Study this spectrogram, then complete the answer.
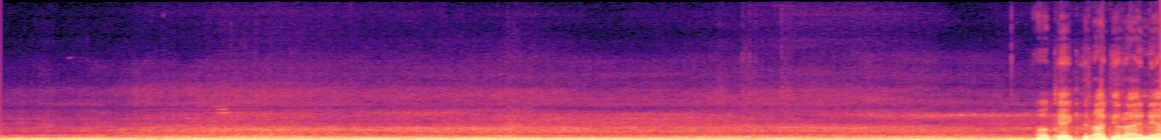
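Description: Small motorcycles hum along a dirt road in traffic.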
